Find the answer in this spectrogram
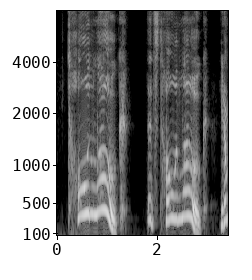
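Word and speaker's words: Tone Lōc: and you would not confuse juice played by Tony lock as a kid so um wait I'm sorry played by who just say it I don't know how do you say his name Tone Lo that's tone lo you don't remember tone L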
